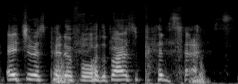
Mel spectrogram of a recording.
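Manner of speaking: ordinary talk, nothing marked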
